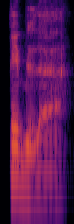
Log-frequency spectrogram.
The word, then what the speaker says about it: qibla: Now, Muslims are taught to turn themselves in the direction of a qibla. And if you don't know these words, just pronounce them to yourself at home as I pronounce them.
